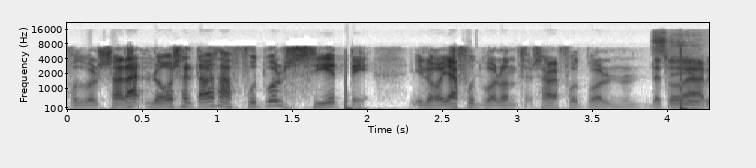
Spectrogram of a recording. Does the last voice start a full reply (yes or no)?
no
